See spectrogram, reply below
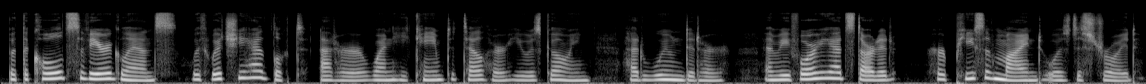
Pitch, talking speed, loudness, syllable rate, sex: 215 Hz, 185 wpm, -17 LUFS, 4.5 syllables/s, female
